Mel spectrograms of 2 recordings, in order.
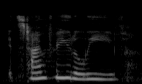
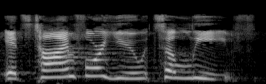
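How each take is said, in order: First: It is spoken very quietly, barely audible. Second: It is spoken much more loudly and firmly. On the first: The speaker lacks confidence and does not yet mean it. "In a barely audible voice" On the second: The speaker now speaks with authority and means it. "And in a much louder voice"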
